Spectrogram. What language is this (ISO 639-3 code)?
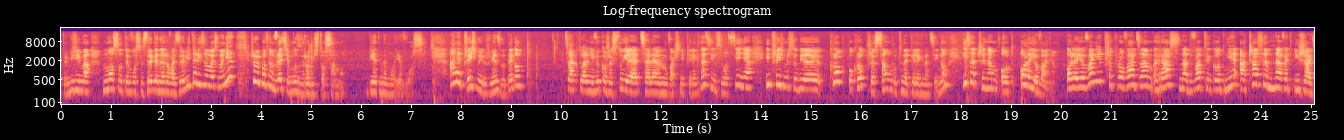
pol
